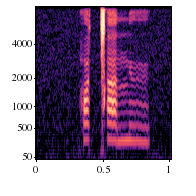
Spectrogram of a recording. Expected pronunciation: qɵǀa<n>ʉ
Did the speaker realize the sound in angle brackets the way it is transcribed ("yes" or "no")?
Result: yes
